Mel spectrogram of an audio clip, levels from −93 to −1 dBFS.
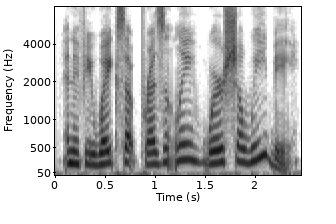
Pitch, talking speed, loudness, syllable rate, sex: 230 Hz, 245 wpm, -16 LUFS, 6.1 syllables/s, female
